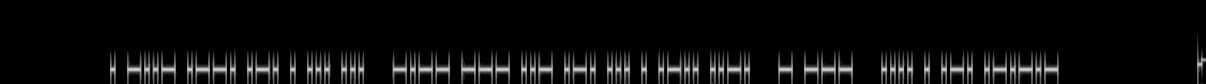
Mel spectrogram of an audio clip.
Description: Morse code, heard as a keyed tone, about 28 wpm, 700 Hz. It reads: EXPRESS YOURSELF TO HER.
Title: Sentences from Top 1100 Words 28wpm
